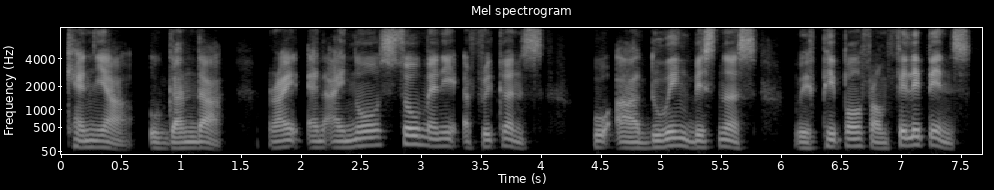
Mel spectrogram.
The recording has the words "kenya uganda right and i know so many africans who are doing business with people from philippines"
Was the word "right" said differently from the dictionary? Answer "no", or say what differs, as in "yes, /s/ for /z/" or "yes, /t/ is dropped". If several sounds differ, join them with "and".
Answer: no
